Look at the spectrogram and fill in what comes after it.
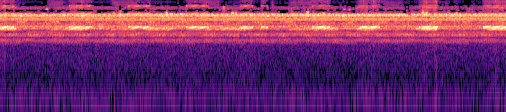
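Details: Misty-field crickets produce a continuous shrill buzz with frequent brighter chirps, roughly one per second, the layered chorus steady and free of other noises.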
